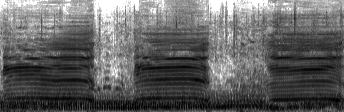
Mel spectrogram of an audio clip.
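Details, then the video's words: Tame cows walking in a herd through the forest: three loud, rich, harmonic moos of nearly two seconds each, following one another closely, over a low humming background. "herding a herd of tame cows walking through the forest while making sounds"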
